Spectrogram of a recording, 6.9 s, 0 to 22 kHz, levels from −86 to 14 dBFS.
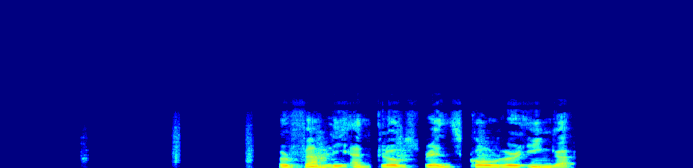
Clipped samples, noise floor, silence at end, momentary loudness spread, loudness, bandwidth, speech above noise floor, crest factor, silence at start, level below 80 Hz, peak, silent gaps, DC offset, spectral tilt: under 0.1%; under -90 dBFS; 1.2 s; 6 LU; -23 LUFS; 7.8 kHz; over 68 dB; 18 dB; 2.45 s; -72 dBFS; -8 dBFS; 2.55-2.78 s, 3.72-3.76 s, 4.19-4.24 s, 4.63-4.69 s; under 0.1%; -6 dB/octave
